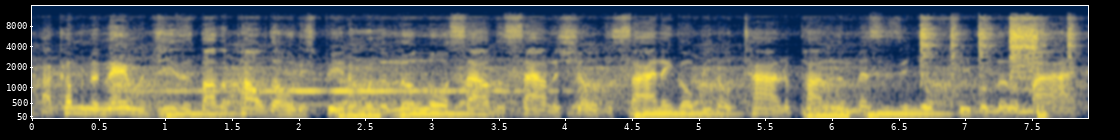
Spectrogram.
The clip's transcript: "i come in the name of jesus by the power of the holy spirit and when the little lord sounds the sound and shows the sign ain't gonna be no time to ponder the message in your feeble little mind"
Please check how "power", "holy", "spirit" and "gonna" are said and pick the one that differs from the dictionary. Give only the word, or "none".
gonna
